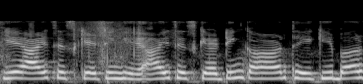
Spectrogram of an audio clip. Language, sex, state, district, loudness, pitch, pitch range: Hindi, female, Chhattisgarh, Bilaspur, -13 LUFS, 275 Hz, 270-285 Hz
